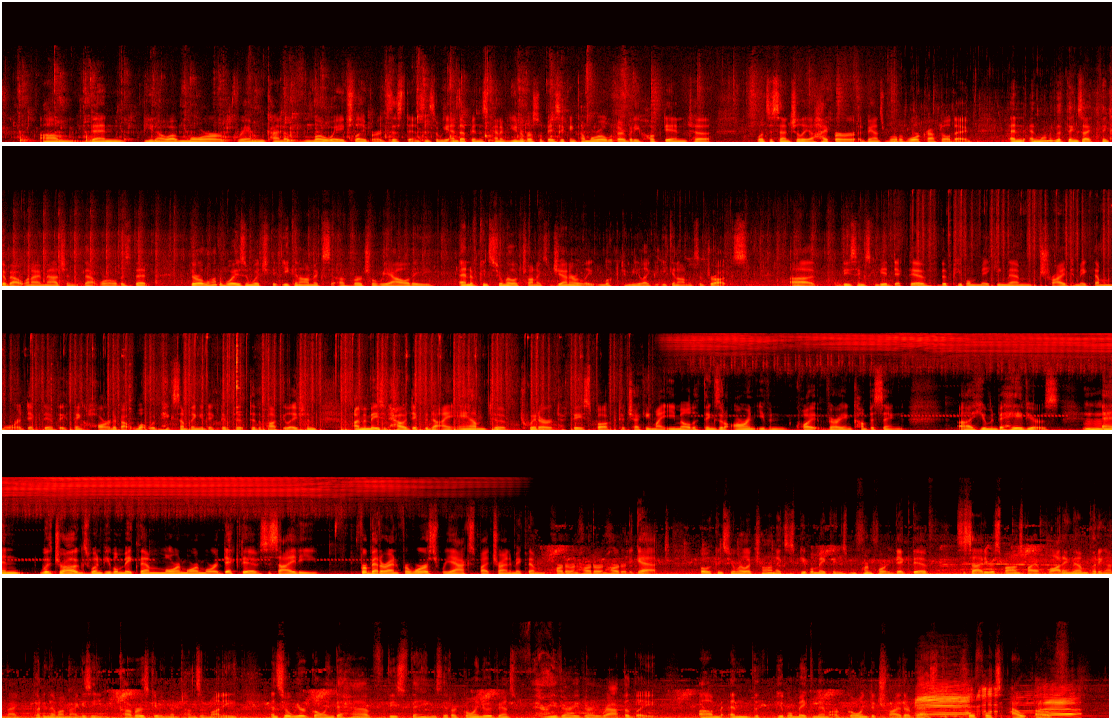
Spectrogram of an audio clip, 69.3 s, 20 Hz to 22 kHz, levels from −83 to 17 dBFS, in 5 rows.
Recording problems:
animal sounds; loud; throughout; 7 dB below the speech
household noises; faint; throughout; 25 dB below the speech

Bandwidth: 15 kHz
